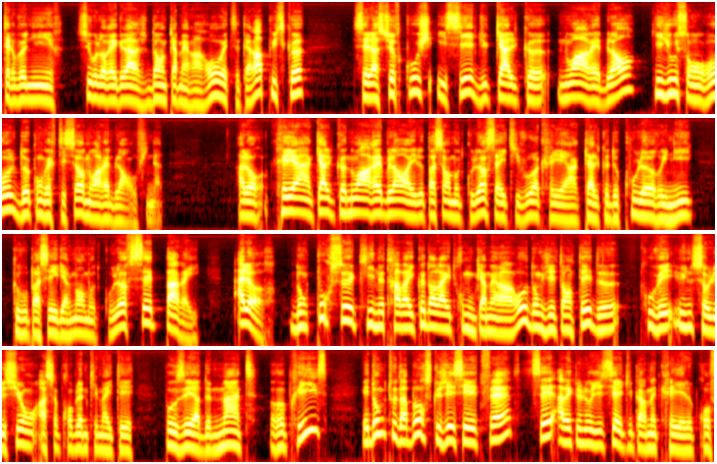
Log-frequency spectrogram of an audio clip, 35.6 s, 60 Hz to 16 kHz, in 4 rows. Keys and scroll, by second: 18.9 super+Tab.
